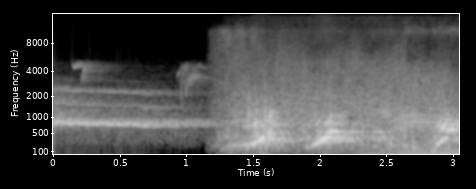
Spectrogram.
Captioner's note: barking; whooping sound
